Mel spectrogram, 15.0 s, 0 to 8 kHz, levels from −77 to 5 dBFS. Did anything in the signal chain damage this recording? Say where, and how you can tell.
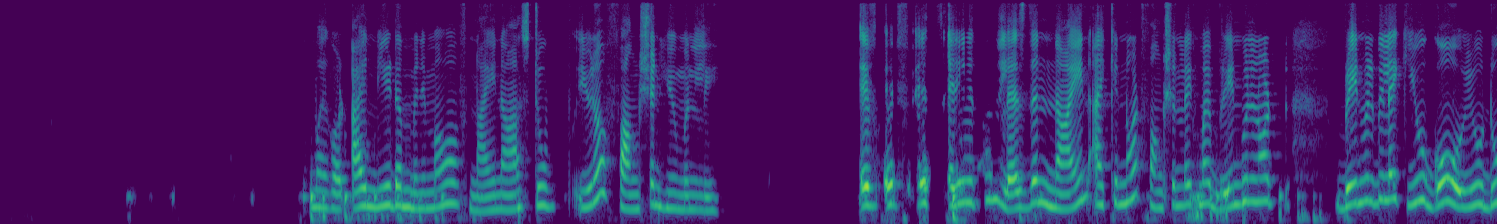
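Yes, at the network stage, heard through a call path whose content stops at 8 kHz, consistent with G.722. Short concealed packet loss occurs at 0.42–0.46, 5.14–5.18 and 6.47–6.51 s. Each time about 20 ms never arrived, and the receiver continued the preceding sound. On a spectrogram the sound smears briefly before blending back into the real audio.

Bursts of packet loss occur at 3.04–3.11, 4.05–4.12 and 12.35–12.43 s, removing about 60, 40 and 60 ms. The decoder stretched the last sound into a fading buzz or hiss, visible on the waveform as a repeating, decaying cycle. The speech then resumes further on, with the audio in between missing.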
